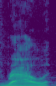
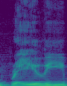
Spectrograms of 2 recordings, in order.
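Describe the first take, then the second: First: The first syllable sounds like 'ral'. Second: The first syllable sounds like 'ray'. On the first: The speaker calls it right. "so it's Rally" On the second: The speaker calls it wrong. "I was gonna say Rayleigh, but obviously it's not the same Rayleigh"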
